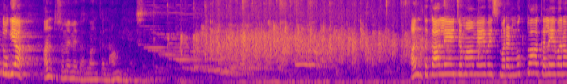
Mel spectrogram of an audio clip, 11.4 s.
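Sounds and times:
speech: 0.1 - 3.0, 8.2 - 11.3
audience clapping loudly: 3.3 - 9.0.

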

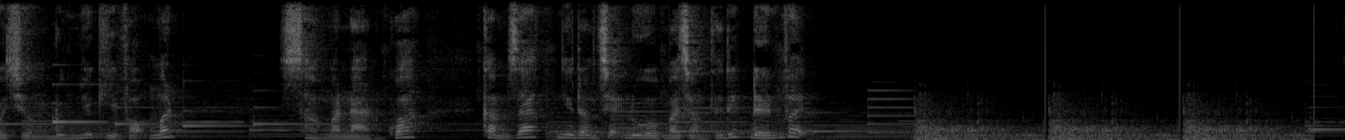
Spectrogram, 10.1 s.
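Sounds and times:
speech: 0.0 - 1.5, 2.1 - 6.2
school drum beating: 6.8 - 9.9.

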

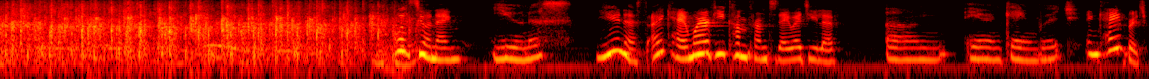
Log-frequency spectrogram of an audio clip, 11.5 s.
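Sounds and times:
audience applause: 0.0 - 4.3
speech: 4.0 - 11.4.

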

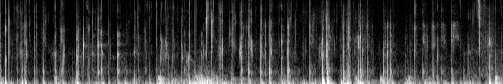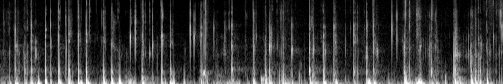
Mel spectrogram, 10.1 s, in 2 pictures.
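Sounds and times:
wet mouth clicks smacks and pops: 0.0 - 10.0.

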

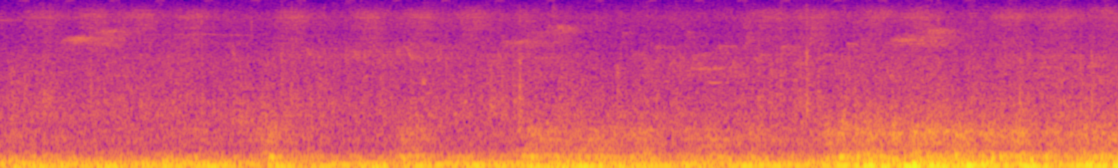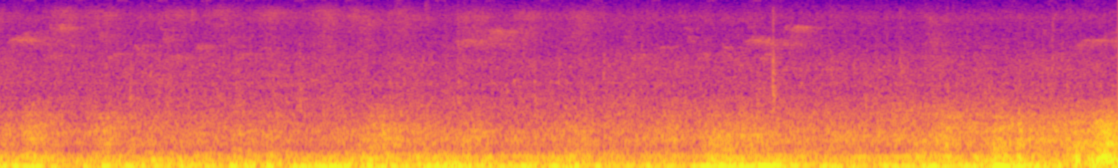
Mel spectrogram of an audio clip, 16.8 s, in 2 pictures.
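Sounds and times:
slow rolling thunderstorm in East Texas: 0.0 - 16.7.

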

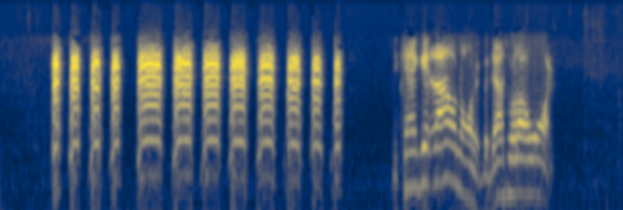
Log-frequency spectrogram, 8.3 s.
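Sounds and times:
small-reed duck call blown: 0.7 - 4.6
speech: 5.5 - 7.5.

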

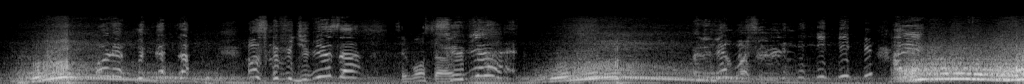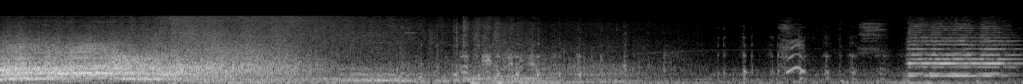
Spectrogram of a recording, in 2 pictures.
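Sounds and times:
neighbour's car pulling into a parking spot: 0.0 - 20.4
laughter: 1.1 - 2.9, 7.0 - 9.2, 14.7 - 19.2
speech: 1.8 - 6.4, 7.0 - 11.2
car horn honking: 19.2 - 20.4.

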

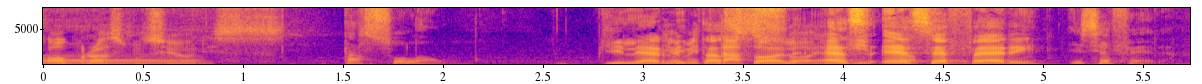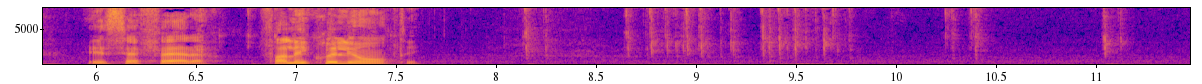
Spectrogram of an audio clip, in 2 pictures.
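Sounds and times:
speech: 0.0 - 7.7
typing on a computer keyboard: 8.1 - 11.2.

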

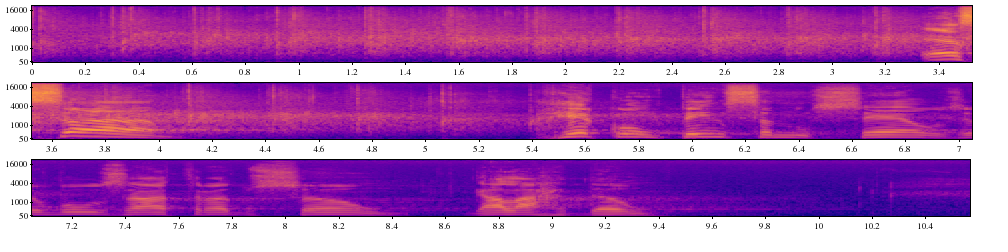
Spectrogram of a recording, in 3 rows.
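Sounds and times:
crowd applause: 0.0 - 5.9
speech: 3.3 - 4.2, 5.4 - 9.5.

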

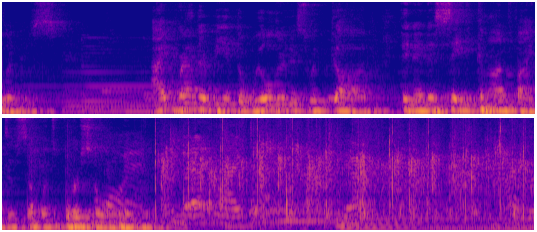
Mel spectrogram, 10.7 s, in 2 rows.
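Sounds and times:
speech: 1.5 - 7.9
worshipers clapping: 5.6 - 10.6.

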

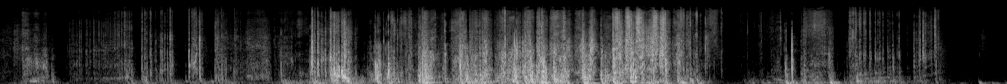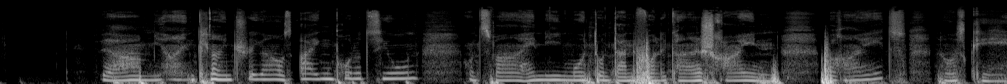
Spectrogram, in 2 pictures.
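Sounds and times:
paper being cut with scissors: 0.1 - 7.2
speech: 11.5 - 20.1.

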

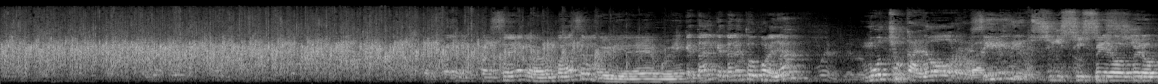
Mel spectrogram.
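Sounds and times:
audience applause: 0.0 - 6.7
speech: 4.8 - 11.5.

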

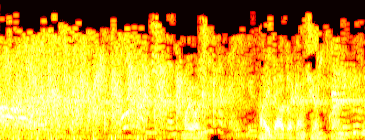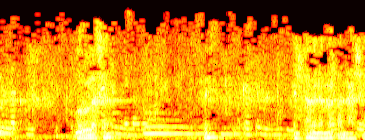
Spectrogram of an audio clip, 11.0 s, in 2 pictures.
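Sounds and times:
audience applause: 0.0 - 3.5
speech: 3.0 - 10.9.

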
